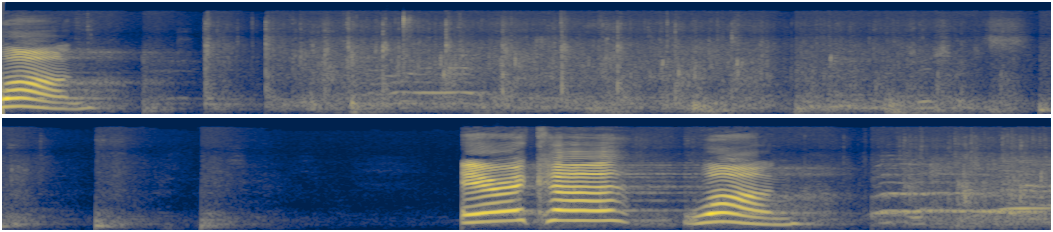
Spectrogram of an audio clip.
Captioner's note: applause; applause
